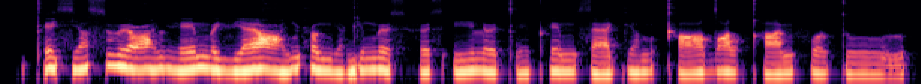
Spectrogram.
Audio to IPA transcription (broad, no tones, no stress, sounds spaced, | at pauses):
tʼ e sʲ ɑ̤ s v ø ʕ i̤ l ɦ e m ø vʲ æ ʕ i̤ m ħ u mʲ ɑ̤ ɡ i m ø s h ø s ʔ i l ø tʼ e̤ pʰ e m s æ kʲ ɑ̤ m kʰ ɑ dˤ i l qʰ æ m f o l t u l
